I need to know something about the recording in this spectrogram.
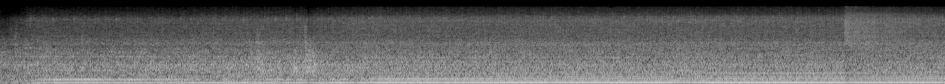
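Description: A car-hauler truck's engine idles with a deep, steady hum.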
